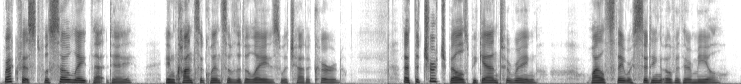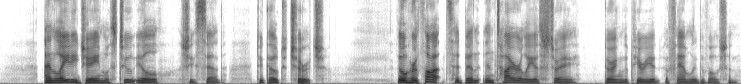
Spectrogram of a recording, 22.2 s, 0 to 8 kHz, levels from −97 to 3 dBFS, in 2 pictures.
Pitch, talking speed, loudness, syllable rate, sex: 165 Hz, 145 wpm, -20 LUFS, 4.4 syllables/s, female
